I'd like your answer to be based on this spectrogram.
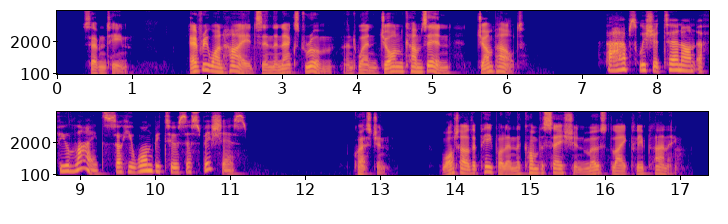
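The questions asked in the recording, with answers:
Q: What are the people in the conversation most likely planning?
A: A surprise party for John.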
